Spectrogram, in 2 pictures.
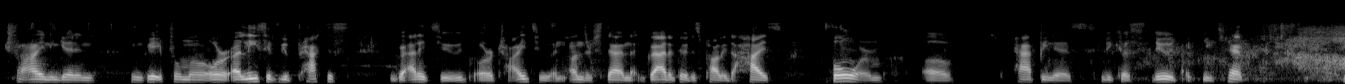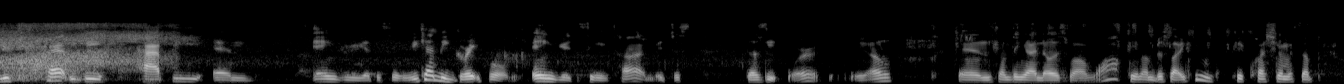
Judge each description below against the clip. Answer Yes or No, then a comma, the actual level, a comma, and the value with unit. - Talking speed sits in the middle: Yes, average, 160 wpm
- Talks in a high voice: No, low, 115 Hz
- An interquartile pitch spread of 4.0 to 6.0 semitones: Yes, average, 4.6 semitones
